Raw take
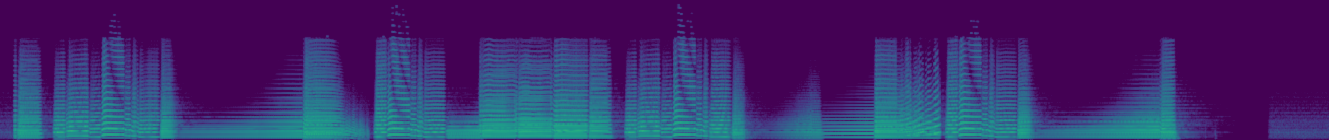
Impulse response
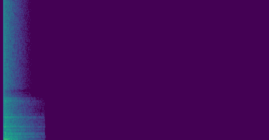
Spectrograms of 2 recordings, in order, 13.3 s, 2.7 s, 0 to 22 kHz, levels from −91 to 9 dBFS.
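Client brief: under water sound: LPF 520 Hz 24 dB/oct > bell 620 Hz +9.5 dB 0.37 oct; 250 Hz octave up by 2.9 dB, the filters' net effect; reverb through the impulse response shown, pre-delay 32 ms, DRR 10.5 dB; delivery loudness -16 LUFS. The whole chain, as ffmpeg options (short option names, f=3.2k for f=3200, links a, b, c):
-filter_complex "[0:a]equalizer=f=250:t=o:g=4.5,asplit=2[a][b];[1:a]atrim=start_sample=2205,adelay=32[c];[b][c]afir=irnorm=-1:irlink=0,volume=-27dB[d];[a][d]amix=inputs=2:normalize=0,lowpass=f=520:w=0.5412,lowpass=f=520:w=1.3066,equalizer=f=620:t=o:w=0.37:g=9.5,volume=26dB"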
